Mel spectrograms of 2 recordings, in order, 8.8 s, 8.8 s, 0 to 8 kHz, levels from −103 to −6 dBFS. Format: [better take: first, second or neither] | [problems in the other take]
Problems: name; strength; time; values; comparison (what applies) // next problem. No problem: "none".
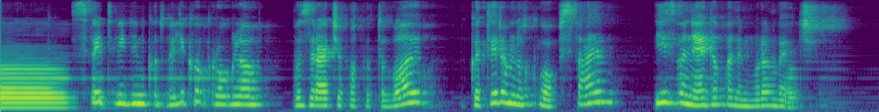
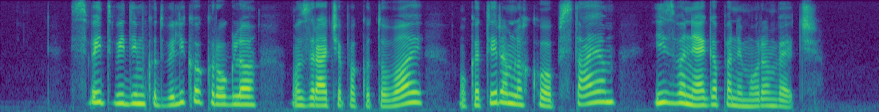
second | noise reduction (neural mask model DeepFilterNet 3)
